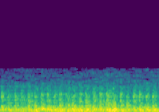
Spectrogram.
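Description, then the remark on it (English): A bus engine idles with a steady, low rumbling drone and faint vibration, holding an even loudness throughout without any voices. “I can't stop the bus. I've got to catch it.”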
